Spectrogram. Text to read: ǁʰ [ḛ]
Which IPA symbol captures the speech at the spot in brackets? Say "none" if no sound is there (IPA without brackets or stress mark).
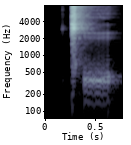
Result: ḛ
